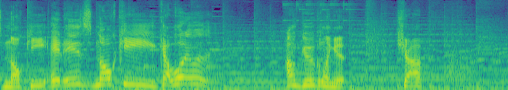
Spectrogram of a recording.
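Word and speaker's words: gnocchi: Andy, please try to pronounce Noki. It is Noki.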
